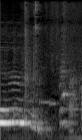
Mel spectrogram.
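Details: Alaskan Malamute and Australian Shepherd puppy howling before going out; a steady, clear sustained howl that slides downward and fades, followed by softer whimpering tones.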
